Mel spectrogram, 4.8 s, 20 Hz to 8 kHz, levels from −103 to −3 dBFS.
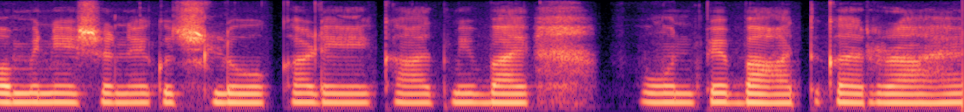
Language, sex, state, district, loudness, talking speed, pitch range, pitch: Hindi, female, Punjab, Pathankot, -18 LUFS, 185 wpm, 195-200 Hz, 195 Hz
